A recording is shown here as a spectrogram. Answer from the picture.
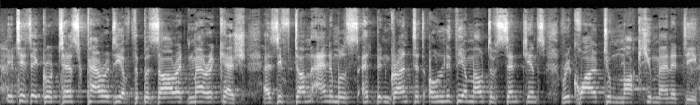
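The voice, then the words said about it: Imperfect put-on accent. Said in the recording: “the accent could be better”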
